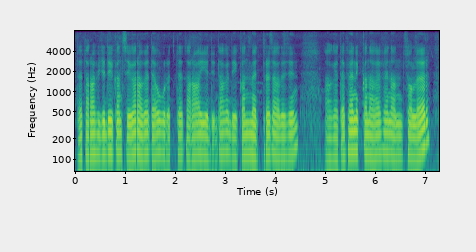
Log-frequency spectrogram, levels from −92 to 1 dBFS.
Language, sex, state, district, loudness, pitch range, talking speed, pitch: Chakma, male, Tripura, Unakoti, -16 LUFS, 110-120 Hz, 180 wpm, 115 Hz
